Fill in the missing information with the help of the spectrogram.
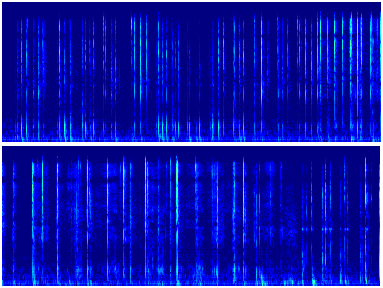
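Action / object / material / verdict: tap / small plastic toy figure / plastic / none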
